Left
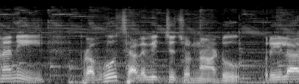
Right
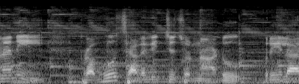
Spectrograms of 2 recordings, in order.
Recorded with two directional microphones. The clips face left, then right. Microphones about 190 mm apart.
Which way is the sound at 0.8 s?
65° left (ahead or behind).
